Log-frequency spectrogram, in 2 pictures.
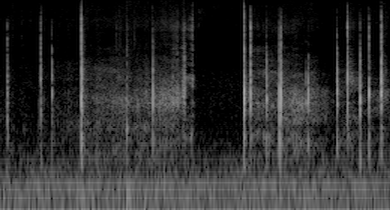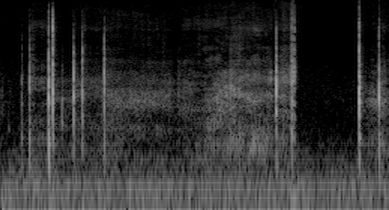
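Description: A small Yardley cardboard soap box, full with a bar of soap, has its top tapped and scratched with long acrylic nails. Sharp, dry clicks with almost no ring scatter irregularly over soft, breathy scratching across the top of the box. The sound is quiet and bright.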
